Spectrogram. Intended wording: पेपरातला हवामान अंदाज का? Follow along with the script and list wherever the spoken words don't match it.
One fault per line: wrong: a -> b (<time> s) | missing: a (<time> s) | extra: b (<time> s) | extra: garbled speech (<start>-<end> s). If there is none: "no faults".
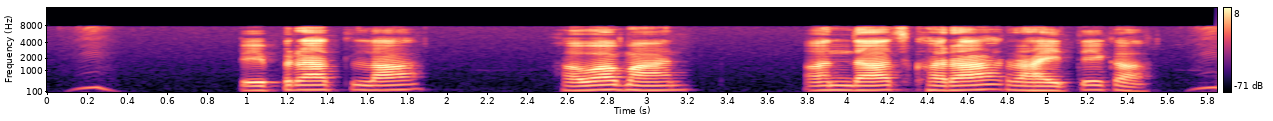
extra: खरा रायते (4.3 s)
